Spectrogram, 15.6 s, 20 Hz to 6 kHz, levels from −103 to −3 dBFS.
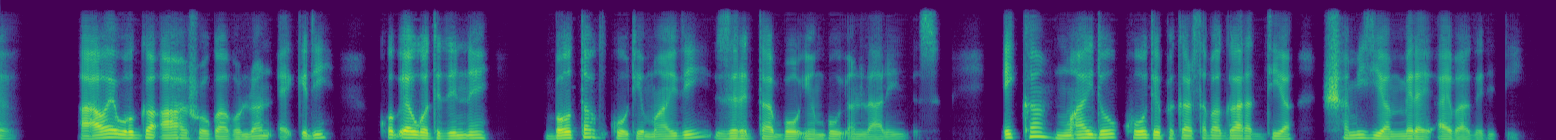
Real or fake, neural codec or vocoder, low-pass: fake; codec, 16 kHz, about 1 kbps, DyCAST, with the encoder's durations; 5.4 kHz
